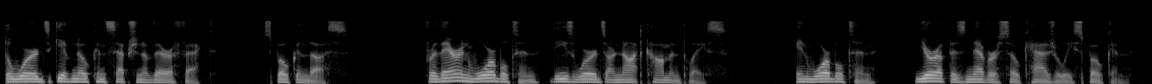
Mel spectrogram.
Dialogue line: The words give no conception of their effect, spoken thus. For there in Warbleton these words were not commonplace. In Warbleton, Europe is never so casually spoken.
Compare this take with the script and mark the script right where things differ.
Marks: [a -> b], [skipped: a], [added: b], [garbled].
The words give no conception of their effect, spoken thus. For there in Warbleton these words [were -> are] not commonplace. In Warbleton, Europe is never so casually spoken.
